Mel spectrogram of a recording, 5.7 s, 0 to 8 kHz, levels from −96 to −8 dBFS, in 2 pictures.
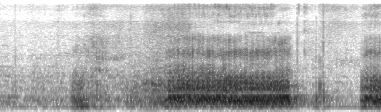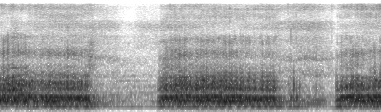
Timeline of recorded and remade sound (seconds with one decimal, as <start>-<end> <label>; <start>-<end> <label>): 0.0-1.2 recorded; 1.2-1.8 remade; 1.8-2.4 recorded; 2.4-4.6 remade; 4.6-5.7 recorded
